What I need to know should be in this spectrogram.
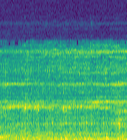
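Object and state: Nothing is struck.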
